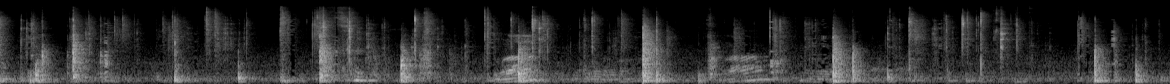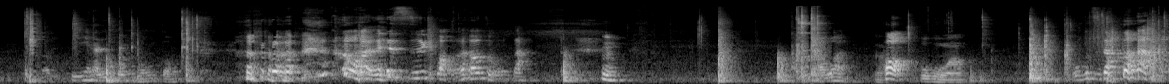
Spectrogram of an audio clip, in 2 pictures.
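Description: Mahjong tiles clack and click against each other and the table.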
